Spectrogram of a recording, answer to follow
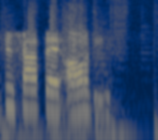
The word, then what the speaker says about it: Aldi: They I did I actually said I said Aldi's. I I said Aldi. Some people pronounce it Aldi's, but it's right.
